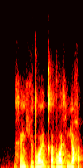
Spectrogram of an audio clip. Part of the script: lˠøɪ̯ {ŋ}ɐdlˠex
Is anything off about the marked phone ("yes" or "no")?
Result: yes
